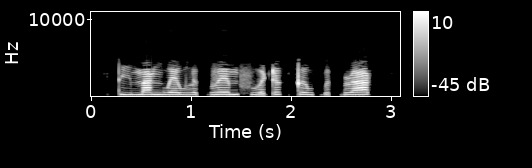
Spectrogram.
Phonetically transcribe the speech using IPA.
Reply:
t̪ i˨˩ m a˧ ŋ w ɛ˨˩ w l ə˨˩ k̚ v ɛ˧ m f u˨˩˨ ə̯ ʈ ə˦˥ k̚ t̪ ə˧ w ɓ ə˨˩ k̚ ɹ a˦˥ k̚

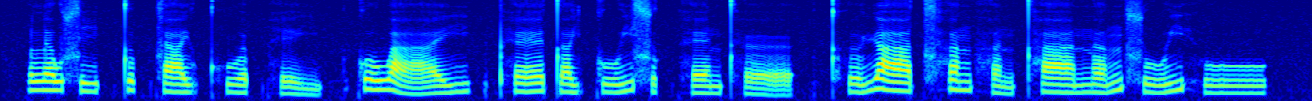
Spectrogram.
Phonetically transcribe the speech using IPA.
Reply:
l ɐ˥ w s iː˧ t̚ t̪ ʊ˥ k̚ s aː˧ j kʷʰ œː˨ p̚ h e˨˩ j | k o˥ w aː˨˥ j | pʰ ɛː˨˧ t̪ ɐ˨ j k uː˨˥ j s ʊ˨ k̚ h ɛː˨ n t̪ʰ œː˨˩ | kʰ ɵ˨˥ ɥ aː˧ t͡sʰ ɐ˧ ŋ h ɐ˨˩ n t̪ʰ aː˨ n̪ ɐ˨˥ ŋ s uː˨˥ j h uː˧

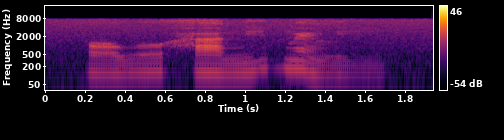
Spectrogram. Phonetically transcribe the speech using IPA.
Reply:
ɔ˨ w o˧ h a˨ n i˨˦ b ɛ̃˦˨ l i˨

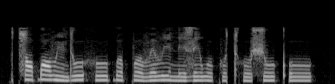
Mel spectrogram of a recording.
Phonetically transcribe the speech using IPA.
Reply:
t͡s ɔ˦ ɓ ɔ˦ β ĩ˨ d uː˦ h uː˦ ɓ ʊ˦ p ʊ˦˨ β ɪ˦ β i˦˨ n i˨ z i˦ w u˨ k u˨ tʰ uː˨ ʃ uː˦ kʼ uː˦

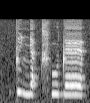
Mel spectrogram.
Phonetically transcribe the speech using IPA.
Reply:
t i˦˨ ɲ ä˦ ʔ t͡ɕʰ u˦ d ɛ˦

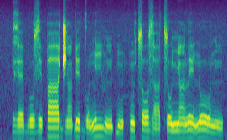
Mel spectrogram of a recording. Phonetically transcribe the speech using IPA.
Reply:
ɣ ɛ˨ b o˨ z ɪ˨ p aː˦ d͡ʒ ã˨ ɗ ɪ˦ ɡ o˨ n i˦ β ĩ˨ ɓ ũ˨ h ũ˦ t͡s ɔ˦ z a˨ t͡s o˦ ɲ ã˦ l e˦˨ n oː˦˨ n ĩ˨

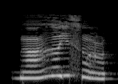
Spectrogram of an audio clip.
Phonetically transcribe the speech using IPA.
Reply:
ɡ ɐ̃ ɣ ə j s ũ ɭ

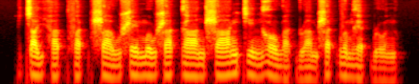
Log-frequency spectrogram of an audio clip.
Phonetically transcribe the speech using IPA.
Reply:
c a˨˩ j h a˨˩ t̚ f a˨˩ k̚ ʂ a˨˩˦ w ʂ e˧ m o˧ w ʂ a˦˥ k̚ ɣ aː˧ n ʂ aː˧˥ ŋ c i˨˩˦ n ɣ ɔ˨˩ w a˨˩ k̚ ɹ a˨˩˦ m ʂ a˦˥ k̚ v ə˧ m ɣ ɛ˨˩ p̚ ɹ o˨˩ n

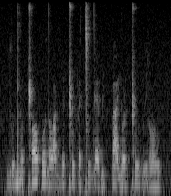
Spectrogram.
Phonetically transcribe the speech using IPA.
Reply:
d u d j o ǁ ɔ p o d ɘ lˠ a ɡʱ ɘ ǁ u f ɛ ǀ i d ɛ ɓ i p ɓ a j o ɭ ǁ u ɓ ɨ ʎ lˠ u

